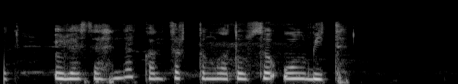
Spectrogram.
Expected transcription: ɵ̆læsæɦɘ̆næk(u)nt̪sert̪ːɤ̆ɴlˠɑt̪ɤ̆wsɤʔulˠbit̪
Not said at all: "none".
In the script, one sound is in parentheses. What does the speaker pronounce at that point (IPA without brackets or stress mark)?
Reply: o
